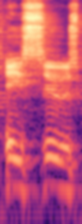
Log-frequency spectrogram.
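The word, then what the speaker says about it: Jesús: year old with the name Jesus of course pronounced hey-zeus but you can just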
